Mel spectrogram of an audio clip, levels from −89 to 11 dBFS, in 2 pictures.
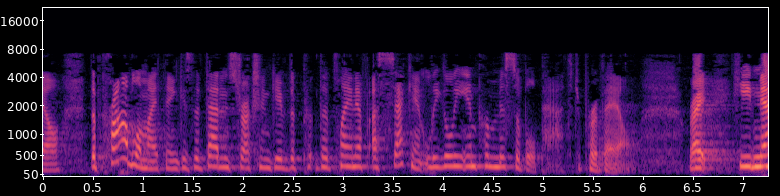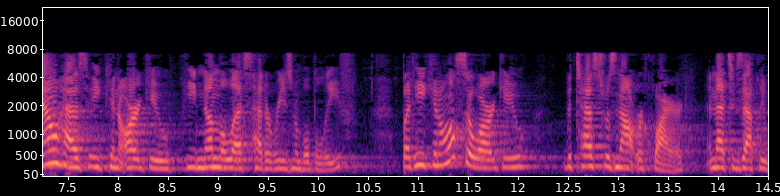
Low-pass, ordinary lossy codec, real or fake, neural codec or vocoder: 7.2 kHz; MP3, 64 kbps; real; none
